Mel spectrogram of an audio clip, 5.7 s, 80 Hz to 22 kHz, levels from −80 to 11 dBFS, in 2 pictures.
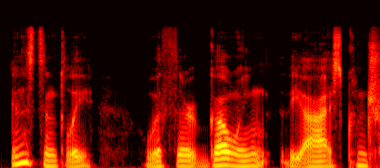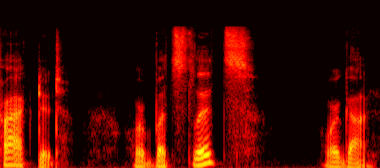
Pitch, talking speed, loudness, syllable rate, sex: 140 Hz, 125 wpm, -20 LUFS, 4.4 syllables/s, male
